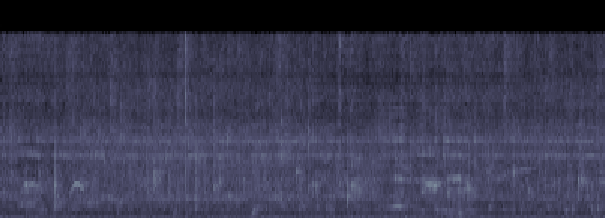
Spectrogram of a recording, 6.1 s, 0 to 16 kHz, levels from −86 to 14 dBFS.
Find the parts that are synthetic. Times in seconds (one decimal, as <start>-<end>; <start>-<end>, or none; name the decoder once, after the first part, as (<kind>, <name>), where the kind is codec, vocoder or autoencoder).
0.0-0.6 (codec, SNAC); 3.1-5.2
